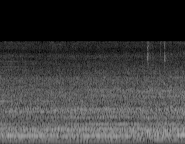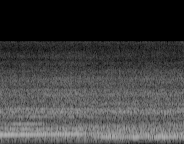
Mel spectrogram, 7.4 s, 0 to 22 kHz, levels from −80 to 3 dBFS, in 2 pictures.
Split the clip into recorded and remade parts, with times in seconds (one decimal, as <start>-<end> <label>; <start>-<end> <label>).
0.0-5.7 recorded; 5.7-7.4 remade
